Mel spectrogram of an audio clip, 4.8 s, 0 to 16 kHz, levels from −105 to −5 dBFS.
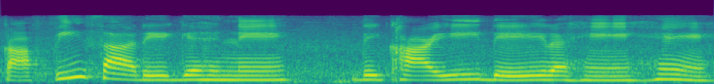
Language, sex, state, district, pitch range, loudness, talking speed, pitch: Hindi, female, Madhya Pradesh, Dhar, 190-205 Hz, -16 LUFS, 90 wpm, 195 Hz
